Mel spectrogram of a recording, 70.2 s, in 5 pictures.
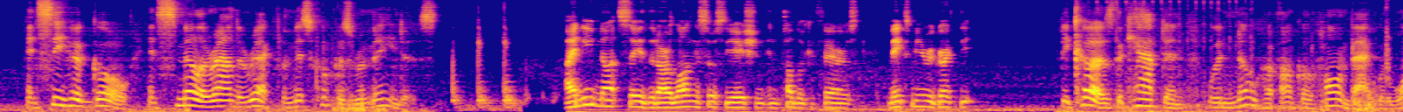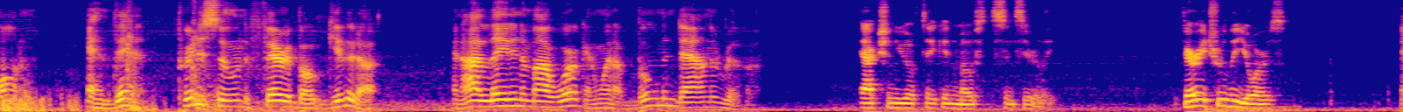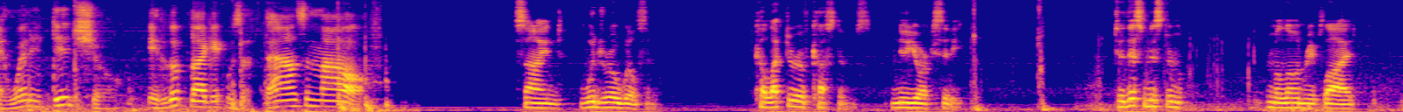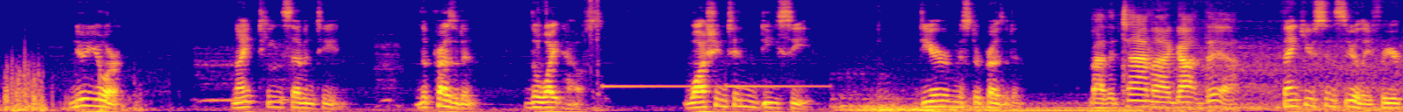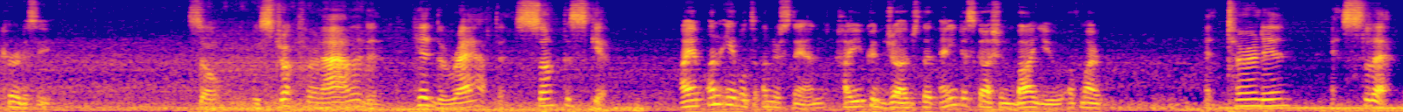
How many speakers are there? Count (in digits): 2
